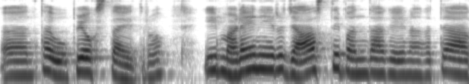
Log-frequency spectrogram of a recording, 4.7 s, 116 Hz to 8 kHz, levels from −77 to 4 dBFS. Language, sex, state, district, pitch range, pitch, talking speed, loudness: Kannada, female, Karnataka, Shimoga, 185-225 Hz, 200 Hz, 130 wpm, -15 LUFS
